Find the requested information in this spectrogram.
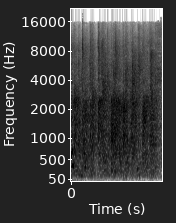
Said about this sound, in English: Round of applause for warlords.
